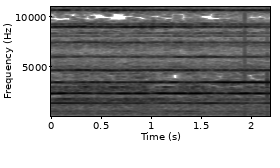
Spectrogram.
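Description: Cartoon school bell sound effect: a loud, steady electric bell ringing, signalling the end of recess.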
